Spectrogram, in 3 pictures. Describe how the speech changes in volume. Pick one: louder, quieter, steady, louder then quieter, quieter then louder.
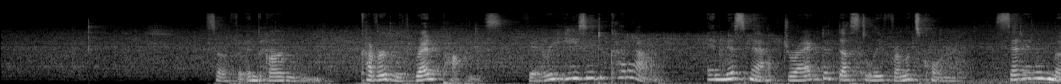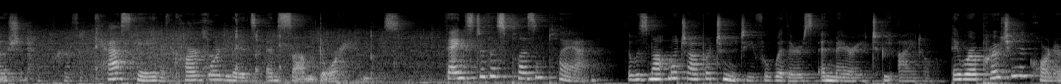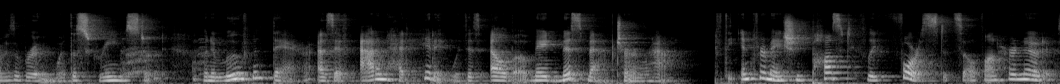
steady.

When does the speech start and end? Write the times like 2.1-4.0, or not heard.
2.0-31.7.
